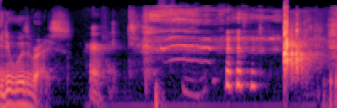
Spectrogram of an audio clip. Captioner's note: laughing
